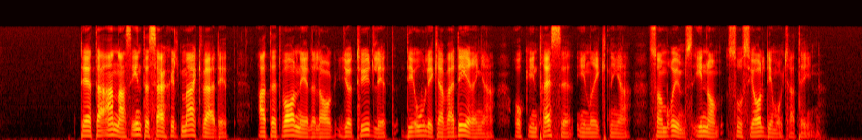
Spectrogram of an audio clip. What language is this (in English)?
Swedish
